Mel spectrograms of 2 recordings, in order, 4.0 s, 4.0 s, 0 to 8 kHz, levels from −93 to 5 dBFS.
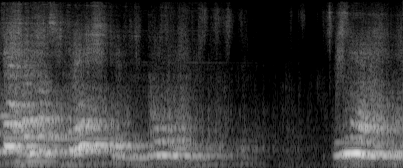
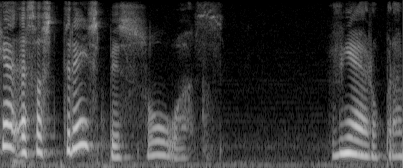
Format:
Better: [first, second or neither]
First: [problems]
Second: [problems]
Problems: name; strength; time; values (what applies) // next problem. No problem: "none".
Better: second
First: noise reduction (neural separator model SepFormer DNS4)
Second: none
